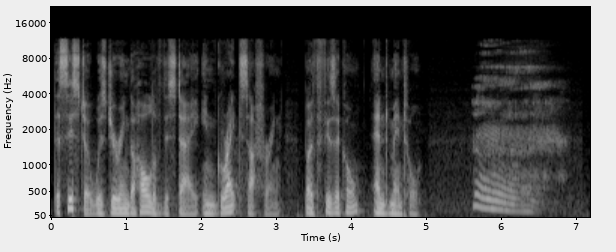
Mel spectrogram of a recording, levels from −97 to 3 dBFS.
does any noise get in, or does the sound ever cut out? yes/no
yes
